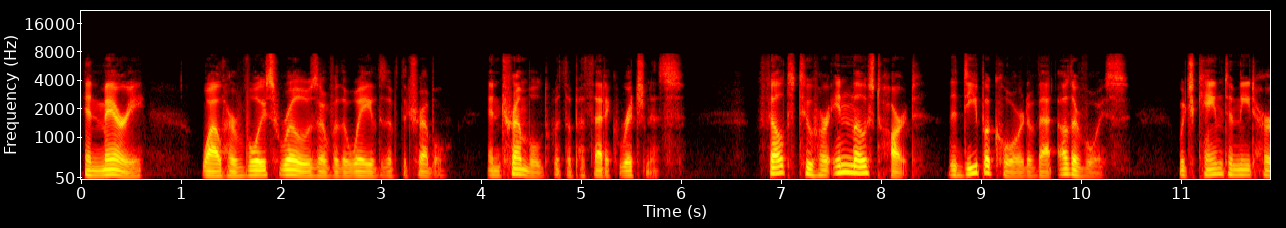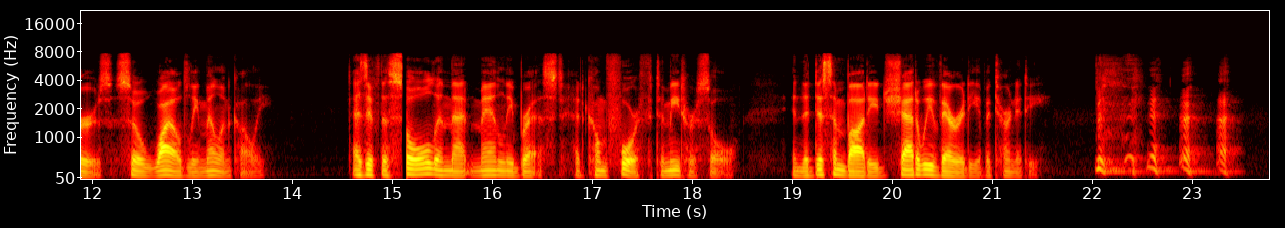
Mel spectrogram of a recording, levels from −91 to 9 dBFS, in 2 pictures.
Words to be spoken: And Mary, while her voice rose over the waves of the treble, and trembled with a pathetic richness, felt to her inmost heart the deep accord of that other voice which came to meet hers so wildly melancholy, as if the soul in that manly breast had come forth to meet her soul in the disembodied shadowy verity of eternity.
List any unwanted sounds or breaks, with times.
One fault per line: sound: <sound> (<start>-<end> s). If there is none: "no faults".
sound: dropout (15.1-15.2 s)
sound: laugh (22.0-23.6 s)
